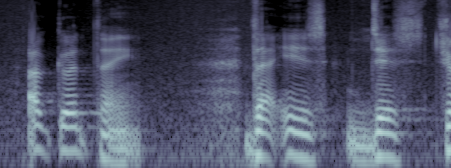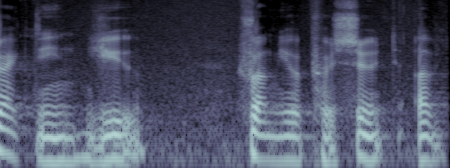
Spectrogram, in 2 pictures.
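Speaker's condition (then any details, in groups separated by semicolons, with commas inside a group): ALS; seeing doctors for multiple organic issues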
